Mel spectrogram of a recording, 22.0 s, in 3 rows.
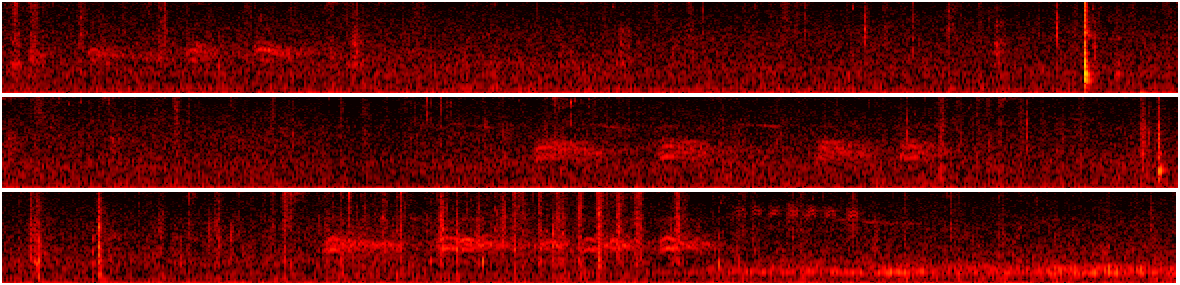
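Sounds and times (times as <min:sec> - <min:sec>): faint harsh bird calls: 0:00.1 - 0:02.0, 0:10.3 - 0:13.7, 0:16.7 - 0:22.0.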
